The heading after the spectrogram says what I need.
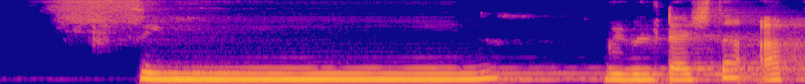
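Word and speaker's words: سين: You can see this is the inner view of mouth, and when we pronounce Sin, the tip of tongue rises towards the upper palate and touching the gums behind the upper 2 front teeth.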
